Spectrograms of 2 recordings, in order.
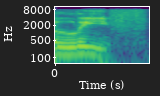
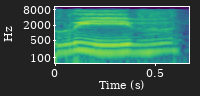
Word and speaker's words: leaf: go to Leaf okay give me a long e sound Le leave okay good with that F at the end so tremble like a leaf try that tremble like a leave okay instead of leave we're going to pronounce the F Leaf tremble like a Lea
